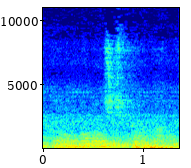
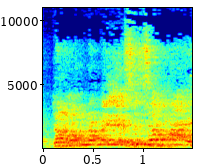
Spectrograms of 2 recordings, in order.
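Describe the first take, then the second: First: Whispered under the breath; quiet prayer. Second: High, loud and slow, a showy shout; shouted showy prayer. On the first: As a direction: pray it in a hushed whisper, no shouting. (doa berbisik pelan) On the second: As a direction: belt it out to be noticed, slowly. (doa teriak-teriak untuk pamer, pelan dan keras) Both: Shown as a demonstration. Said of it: "nggak usah teriak-teriak".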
